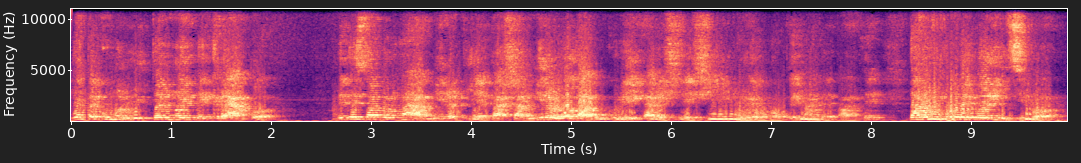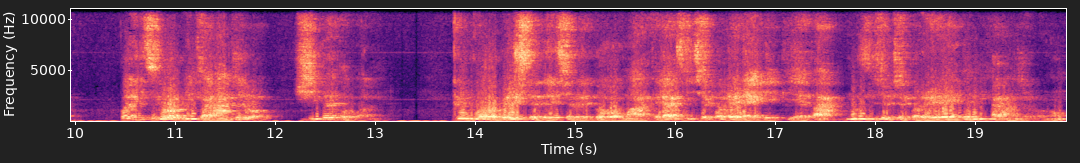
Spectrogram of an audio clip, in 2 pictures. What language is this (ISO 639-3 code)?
ron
